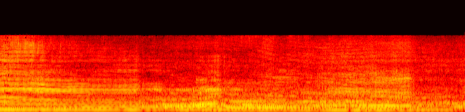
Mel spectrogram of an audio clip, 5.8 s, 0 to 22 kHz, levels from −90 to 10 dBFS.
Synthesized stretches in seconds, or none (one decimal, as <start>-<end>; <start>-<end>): 4.6-5.2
